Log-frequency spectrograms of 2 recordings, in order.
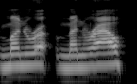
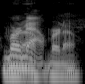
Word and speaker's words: Murnau: Yeah, and at this point in his career, Monroe, how do you say it? Murnau.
